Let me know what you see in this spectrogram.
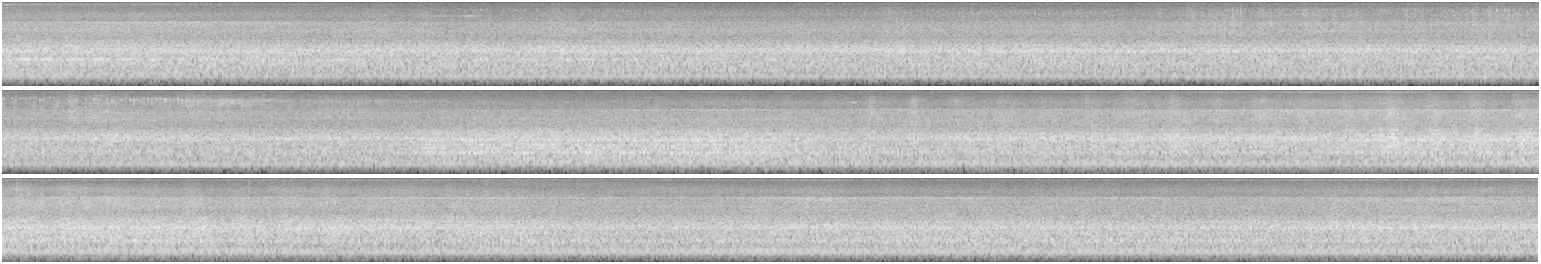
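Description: Freight cars of a long train (autoracks, then double-stack container cars) rolling past with a steady rumble of wheels on rail, while the grade-crossing warning bell rings continuously.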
